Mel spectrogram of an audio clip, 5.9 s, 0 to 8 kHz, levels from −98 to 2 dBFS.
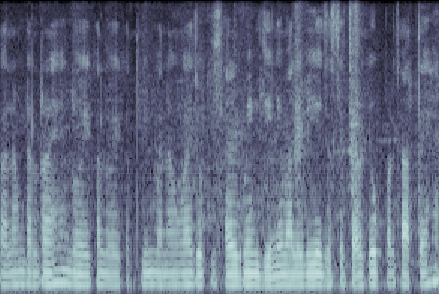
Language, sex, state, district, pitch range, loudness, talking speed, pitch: Hindi, male, Chhattisgarh, Bastar, 105-110 Hz, -18 LUFS, 255 wpm, 105 Hz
